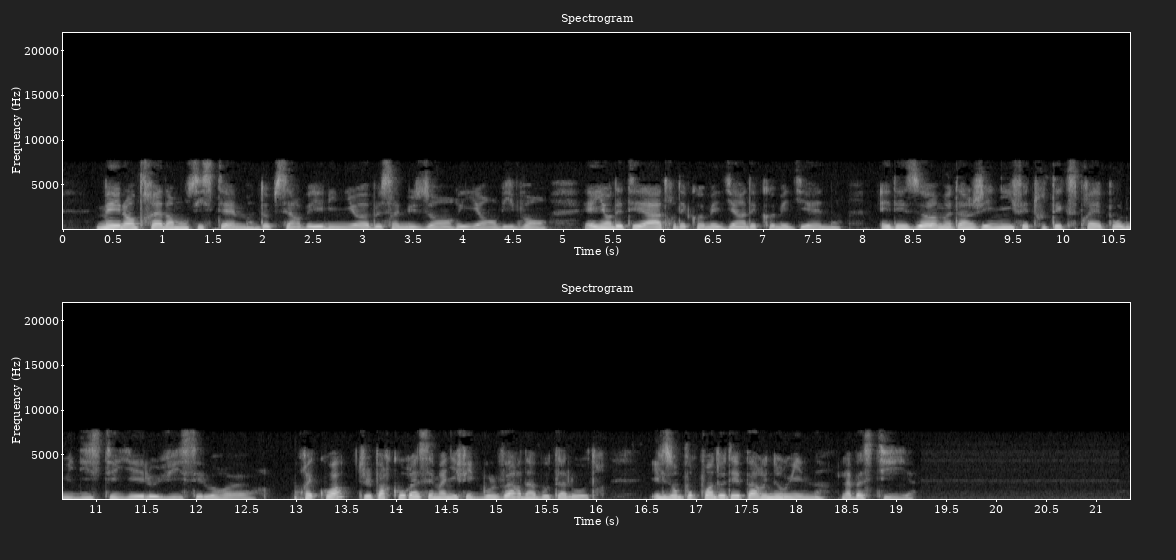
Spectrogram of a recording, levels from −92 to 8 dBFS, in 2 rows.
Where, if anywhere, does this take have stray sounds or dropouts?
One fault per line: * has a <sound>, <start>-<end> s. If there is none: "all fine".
all fine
